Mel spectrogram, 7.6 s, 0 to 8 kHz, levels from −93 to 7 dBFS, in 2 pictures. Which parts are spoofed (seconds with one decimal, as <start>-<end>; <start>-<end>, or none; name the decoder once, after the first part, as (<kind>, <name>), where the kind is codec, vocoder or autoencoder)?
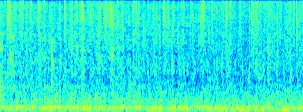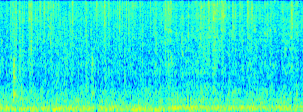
0.0-2.6 (vocoder, HiFi-GAN); 5.9-7.6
